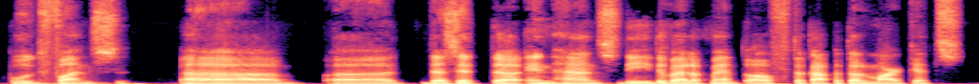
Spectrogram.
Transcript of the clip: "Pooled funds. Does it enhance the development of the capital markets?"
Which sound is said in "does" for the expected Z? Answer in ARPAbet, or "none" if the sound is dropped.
S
